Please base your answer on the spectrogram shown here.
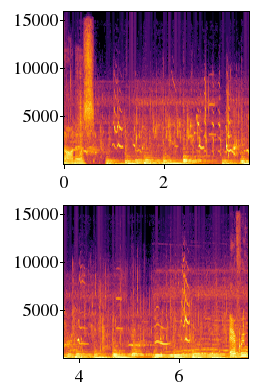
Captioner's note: soft bright music; Beni squeaking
